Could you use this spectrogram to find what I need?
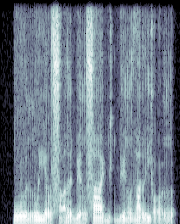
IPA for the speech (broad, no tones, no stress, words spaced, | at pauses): wur wiːrsˤɑ̰r ɓyrsˤeːɡ͡biɡ͡byr ðˤɛrjɔ̰r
